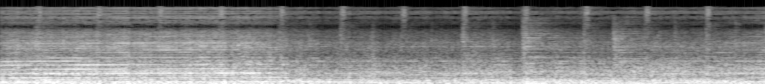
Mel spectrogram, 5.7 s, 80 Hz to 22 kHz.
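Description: Race cars accelerating from a green-flag start toward the first left-hand corner in a 48-car field, a dense, loud, continuous engine roar that stays steady throughout.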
